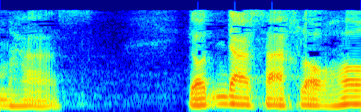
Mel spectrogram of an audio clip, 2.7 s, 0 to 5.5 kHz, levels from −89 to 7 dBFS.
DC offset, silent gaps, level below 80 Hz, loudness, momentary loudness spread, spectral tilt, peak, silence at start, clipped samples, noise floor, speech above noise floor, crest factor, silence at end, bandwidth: under 0.1%; none; -46 dBFS; -18 LUFS; 11 LU; -10.5 dB/octave; 0 dBFS; 0 s; under 0.1%; -55 dBFS; 39 dB; 18 dB; 0 s; 4.5 kHz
